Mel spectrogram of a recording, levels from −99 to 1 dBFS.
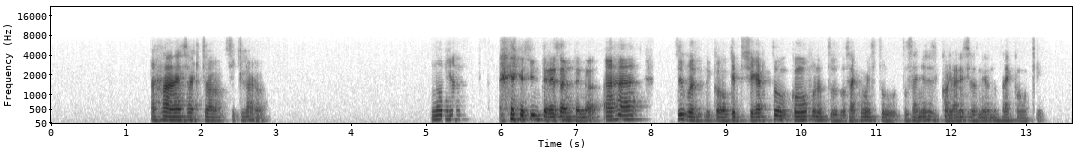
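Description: No technical faults can be heard in this speech.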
